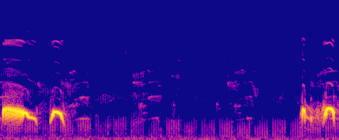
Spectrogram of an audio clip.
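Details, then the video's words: Decoy spotted dove calling to lure wild doves: a long falling coo and a short coo, a quiet pause, then the opening pair of short coos of a new phrase. "Chim Cu Gáy Mồi Gáy Gọi Thúc Kích Bổi Mới"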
